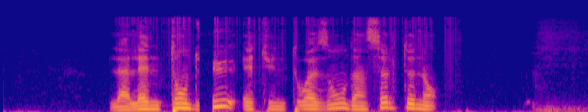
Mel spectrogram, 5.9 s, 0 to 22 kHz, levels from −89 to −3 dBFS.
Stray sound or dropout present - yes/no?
yes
